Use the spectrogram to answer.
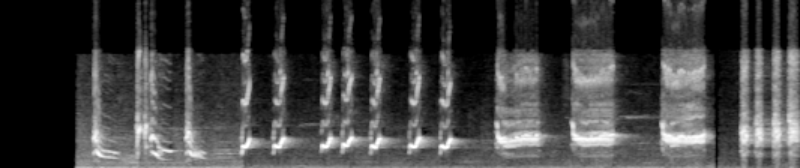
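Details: White-rumped shama used as a tutor recording for songbird keepers: loud, high whistled phrases, sweeping notes followed by a rapid series of short chirps and then ringing, sustained bright notes, closing with quick clicks.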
